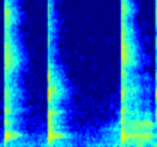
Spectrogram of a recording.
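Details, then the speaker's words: Motorcycle starter solenoid bench-tested on a battery at low amperage with the negative held aside: four crisp single clicks with no motor spin, as the contactor pulls in and connects the two posts, so the solenoid works normally. "what that click sound is representing is that a contactor is coming up, getting pulled into position, essentially connecting this point to this point."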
